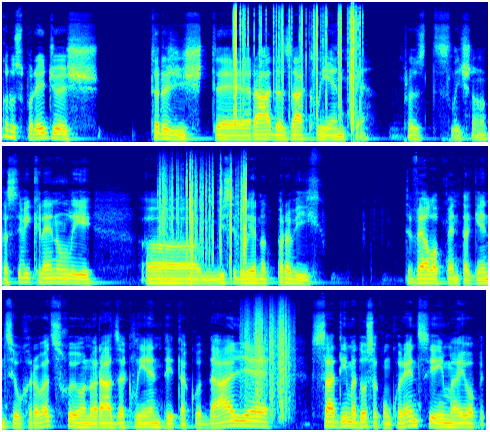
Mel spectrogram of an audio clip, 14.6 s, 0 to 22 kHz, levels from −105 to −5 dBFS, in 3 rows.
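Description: Cable scratch noise appears three times in this speech clip: from 2.26 to 3.67 s, from 6.41 to 7.33 s just before "jedna od prvih", and from 12.10 to 12.66 s between "za klijente i tako" and "sad ima dosta". Each is a dense, ragged rustle laid over the voice. The first two sit roughly level with the speech and the last a little below it. The likely cause is a worn cable or connector being moved, making its contact resistance flicker.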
